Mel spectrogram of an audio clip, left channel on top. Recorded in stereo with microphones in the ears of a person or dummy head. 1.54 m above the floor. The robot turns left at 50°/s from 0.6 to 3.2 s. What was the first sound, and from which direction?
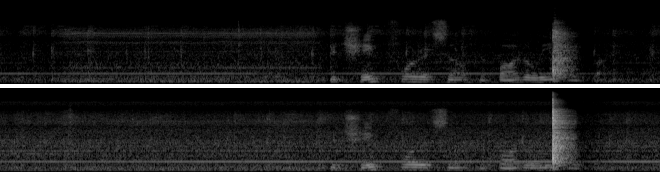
A man speaking, 20° left (ahead or behind).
